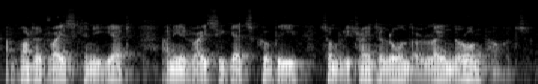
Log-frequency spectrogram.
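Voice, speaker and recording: Hoarse, very deep-voiced Irish man. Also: flat delivery, fairly quick. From Ireland. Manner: plain-spoken, folksy, repeats phrases for emphasis. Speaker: online video host giving money advice. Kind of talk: informal rambling monologue. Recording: dull lo-fi audio, faint background noise.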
